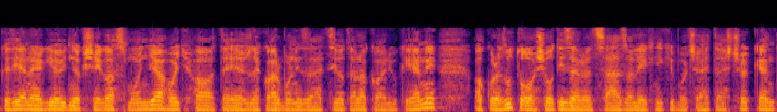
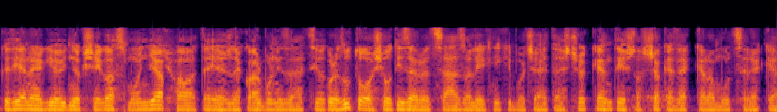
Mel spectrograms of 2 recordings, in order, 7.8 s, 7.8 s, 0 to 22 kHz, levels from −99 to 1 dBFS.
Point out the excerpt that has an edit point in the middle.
second; 2 cuts; at 1.6 s, 3.3 s

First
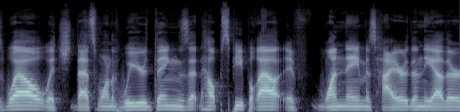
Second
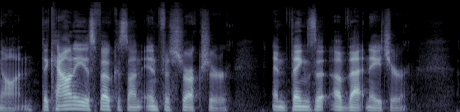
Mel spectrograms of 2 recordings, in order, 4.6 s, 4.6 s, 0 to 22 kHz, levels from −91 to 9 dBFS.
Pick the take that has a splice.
first; 1 cut; at 1.2 s

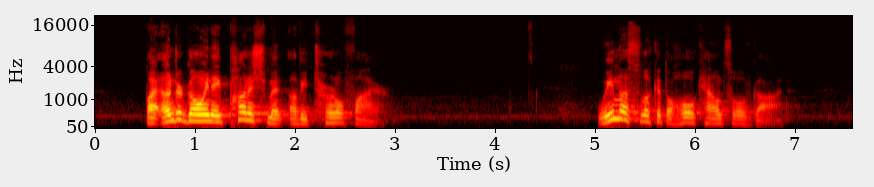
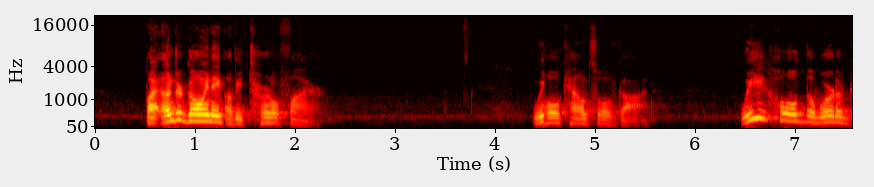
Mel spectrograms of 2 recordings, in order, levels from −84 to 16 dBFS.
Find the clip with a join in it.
second; 2 cuts; at 1.3 s, 4.5 s

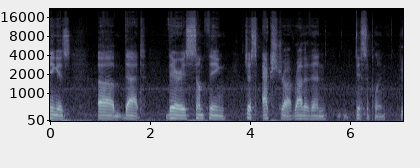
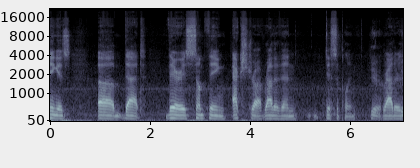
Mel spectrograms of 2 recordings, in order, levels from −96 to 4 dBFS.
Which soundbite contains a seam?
second; 1 cut; at 3.6 s

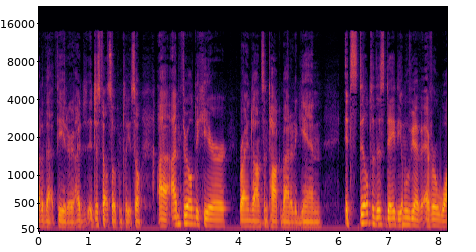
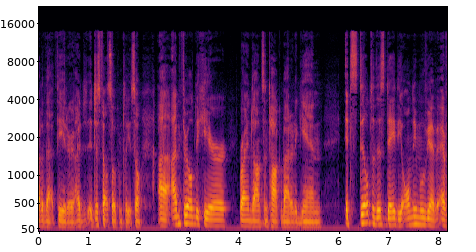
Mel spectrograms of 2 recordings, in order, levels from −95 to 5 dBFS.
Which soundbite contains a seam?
first; 1 cut; at 7.3 s

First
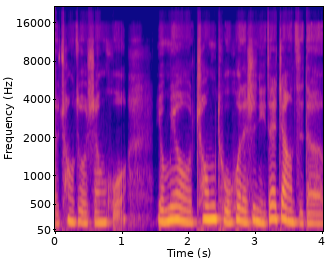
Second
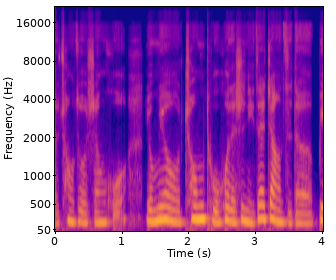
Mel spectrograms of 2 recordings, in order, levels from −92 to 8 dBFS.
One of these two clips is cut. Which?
second; 1 cut; at 1.3 s

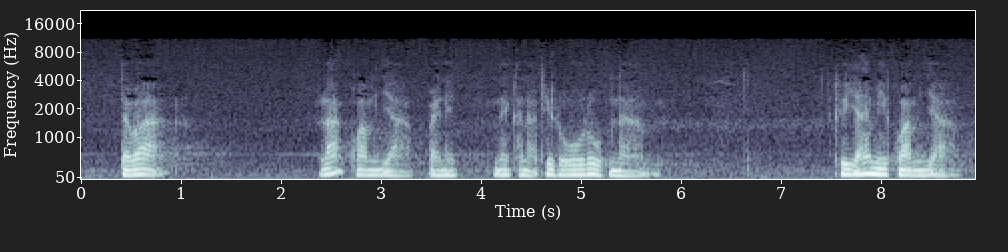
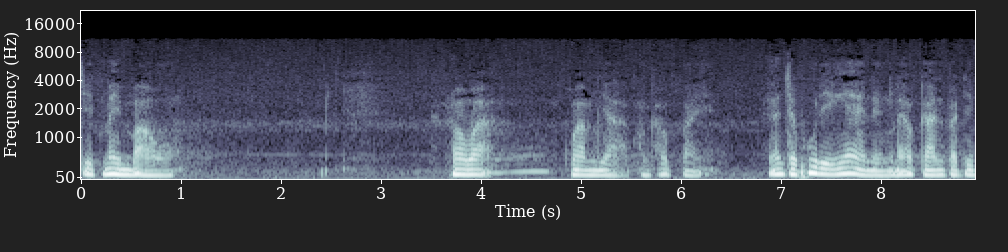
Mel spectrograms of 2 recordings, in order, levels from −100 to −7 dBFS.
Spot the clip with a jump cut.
second; 1 cut; at 6.5 s

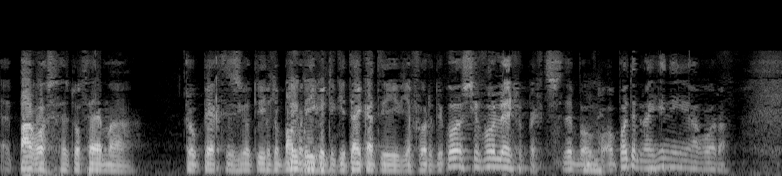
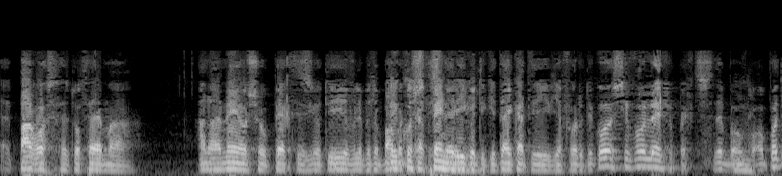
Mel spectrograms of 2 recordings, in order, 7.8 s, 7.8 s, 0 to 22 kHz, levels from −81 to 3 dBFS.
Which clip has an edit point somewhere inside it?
first; 4 cuts; at 1.9 s, 2.6 s, 3.0 s, 6.4 s

